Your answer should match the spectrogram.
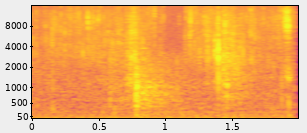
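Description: Spoon folding a thick almond-meal carrot cake batter in a glass mixing bowl: soft squishing with three light clicks of the utensil against the bowl.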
